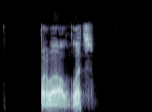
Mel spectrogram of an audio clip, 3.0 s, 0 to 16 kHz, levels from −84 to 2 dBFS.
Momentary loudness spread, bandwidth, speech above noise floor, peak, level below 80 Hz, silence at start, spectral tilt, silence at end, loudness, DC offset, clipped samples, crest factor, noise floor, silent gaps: 7 LU; 8 kHz; over 77 dB; 0 dBFS; -52 dBFS; 0.8 s; -4.5 dB/octave; 1.2 s; -14 LUFS; under 0.1%; under 0.1%; 18 dB; under -90 dBFS; none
